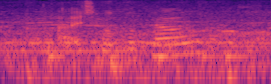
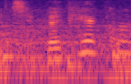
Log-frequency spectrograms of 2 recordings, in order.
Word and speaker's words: Etobicoke: 5-minute drive from me, Etobicoke, which is in the GTA. yes. And this guy doing the documentary pronounced it a Tippecanoe or something like that, or something stupid like that.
